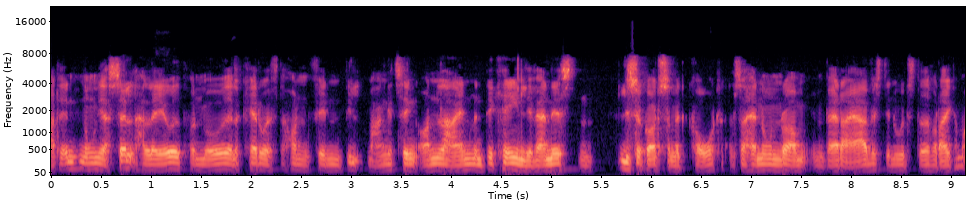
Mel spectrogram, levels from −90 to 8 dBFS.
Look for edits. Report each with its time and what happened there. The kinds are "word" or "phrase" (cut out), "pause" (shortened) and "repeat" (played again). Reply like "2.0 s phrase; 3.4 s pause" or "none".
1.8 s word; 5.6 s word; 7.3 s word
